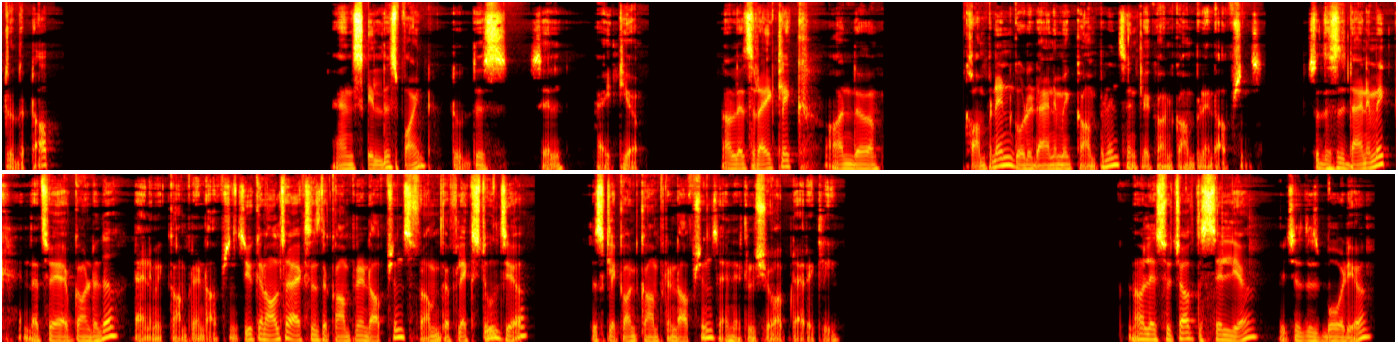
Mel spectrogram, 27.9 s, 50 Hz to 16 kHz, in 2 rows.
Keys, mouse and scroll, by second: 6.1 middle click, 6.9 space, 7.4 right click, 25.0 middle click, 25.3 scroll down 6, 25.6-26.1 scroll up 10, 26.4 middle click, 27.5 middle click.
